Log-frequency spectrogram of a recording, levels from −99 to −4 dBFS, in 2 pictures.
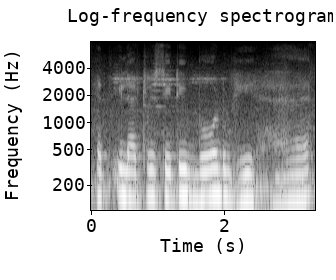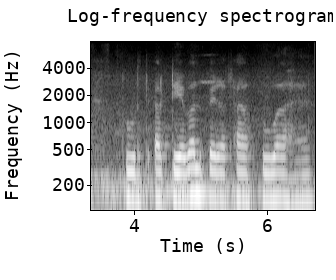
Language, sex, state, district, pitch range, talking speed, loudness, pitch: Hindi, male, Himachal Pradesh, Shimla, 135-150 Hz, 90 wpm, -16 LUFS, 140 Hz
